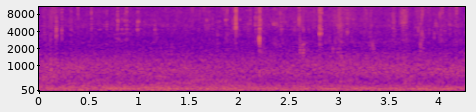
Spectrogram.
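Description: A tiger chewing meat at close range: scattered wet clicks and smacks of its jaws over a steady low hum.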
